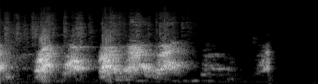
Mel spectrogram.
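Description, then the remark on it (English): Several dogs bark excitedly as someone arrives home, in a rapid, overlapping burst, loud, then the barking trails off into a few softer yips and one last short bark. “Of course, my wife has to get home right at the time the show starts, so the dogs go shit fucking nuts.”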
